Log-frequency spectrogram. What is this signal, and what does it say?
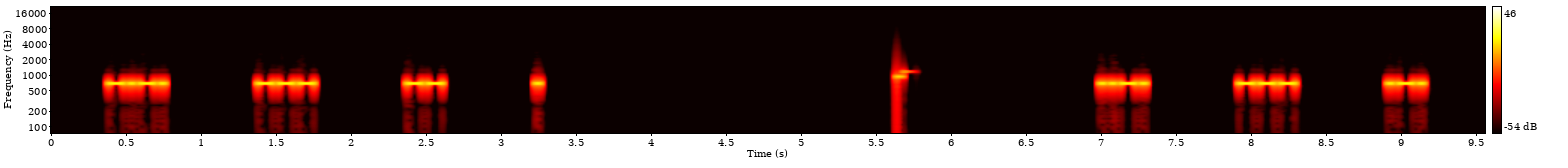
Morse code, heard as a keyed tone, about 36 wpm, spaced as for 12 wpm, 690 Hz. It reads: COME FOR
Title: 6x Character Spacing - Top 100 Words - 35wpm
